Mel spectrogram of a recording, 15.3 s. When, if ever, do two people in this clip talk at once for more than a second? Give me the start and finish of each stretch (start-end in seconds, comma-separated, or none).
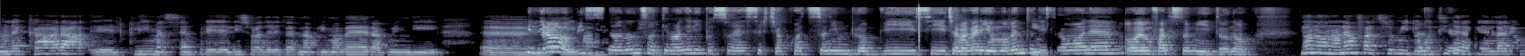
5.2-6.7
